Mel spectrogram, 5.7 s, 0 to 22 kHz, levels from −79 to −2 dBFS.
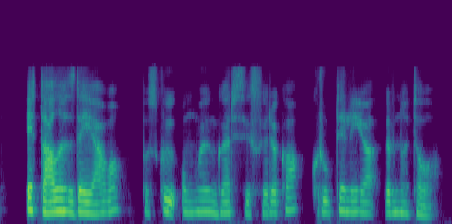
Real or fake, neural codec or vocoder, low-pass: fake; codec, 16 kHz, about 1 kbps, DyCAST, with the encoder's durations; 7.2 kHz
